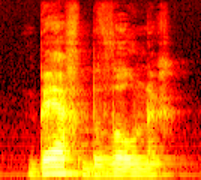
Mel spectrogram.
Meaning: mountain dweller
- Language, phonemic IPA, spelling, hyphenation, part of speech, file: Dutch, /ˈbɛrx.bəˌʋoː.nər/, bergbewoner, berg‧be‧wo‧ner, noun, Nl-bergbewoner.ogg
